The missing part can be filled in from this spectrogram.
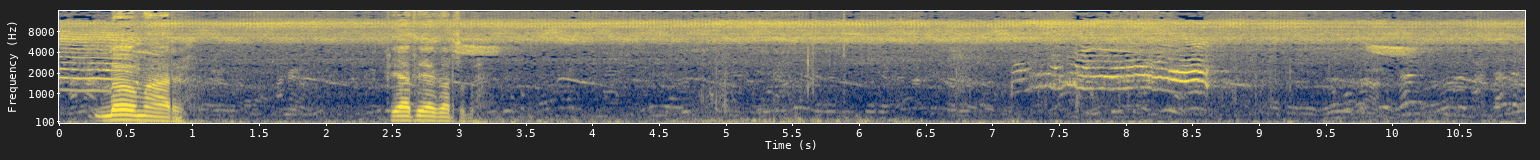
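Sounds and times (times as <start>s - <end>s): people talking faintly: 0.0s - 11.0s.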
